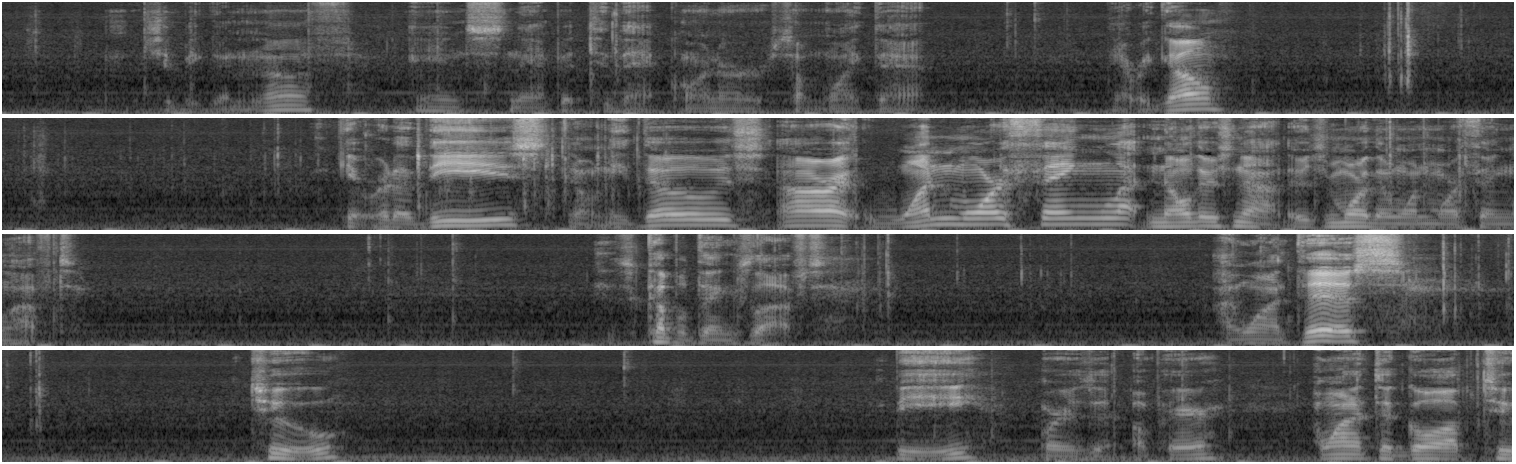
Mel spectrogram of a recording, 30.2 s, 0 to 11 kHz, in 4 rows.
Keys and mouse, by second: 2.9 s, 6.9 KP_1, 9.6 x, 10.3 x, 10.7 Tab, 19.2-22.7 drag, 19.4 Tab, 23.4-25.2 middle drag, 25.7-29.9 drag, 29.9 g.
